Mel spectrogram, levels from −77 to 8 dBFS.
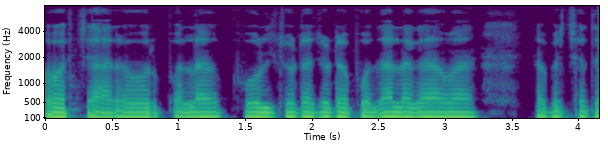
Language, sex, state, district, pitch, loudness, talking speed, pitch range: Hindi, male, Chhattisgarh, Kabirdham, 120 Hz, -16 LUFS, 185 wpm, 115-120 Hz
